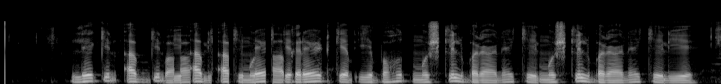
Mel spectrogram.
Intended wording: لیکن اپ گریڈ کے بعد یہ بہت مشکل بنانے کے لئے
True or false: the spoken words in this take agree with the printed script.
false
